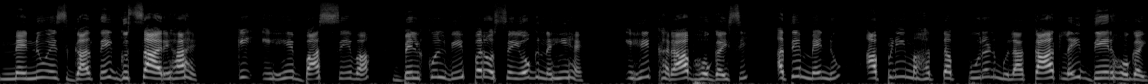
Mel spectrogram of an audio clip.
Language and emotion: Punjabi, angry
